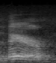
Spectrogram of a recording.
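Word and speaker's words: Bexar: in san antonio de bear that's that county now today is known as bear county b-e-x-a-r the x is silent and the troops were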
